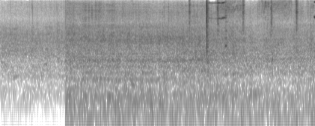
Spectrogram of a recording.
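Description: Minibus engine running under way, heard loud from inside the cab, with light clicks and rattles over it. A quieter hum steps up suddenly to the full engine sound about a second in.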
